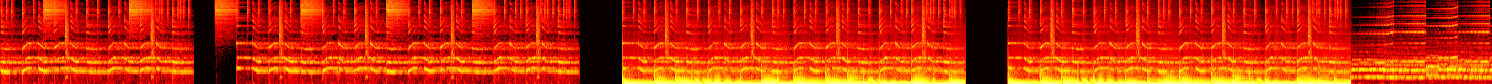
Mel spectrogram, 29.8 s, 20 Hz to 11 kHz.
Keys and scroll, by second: 3.2 ctrl+z, 7.9 ctrl+z.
